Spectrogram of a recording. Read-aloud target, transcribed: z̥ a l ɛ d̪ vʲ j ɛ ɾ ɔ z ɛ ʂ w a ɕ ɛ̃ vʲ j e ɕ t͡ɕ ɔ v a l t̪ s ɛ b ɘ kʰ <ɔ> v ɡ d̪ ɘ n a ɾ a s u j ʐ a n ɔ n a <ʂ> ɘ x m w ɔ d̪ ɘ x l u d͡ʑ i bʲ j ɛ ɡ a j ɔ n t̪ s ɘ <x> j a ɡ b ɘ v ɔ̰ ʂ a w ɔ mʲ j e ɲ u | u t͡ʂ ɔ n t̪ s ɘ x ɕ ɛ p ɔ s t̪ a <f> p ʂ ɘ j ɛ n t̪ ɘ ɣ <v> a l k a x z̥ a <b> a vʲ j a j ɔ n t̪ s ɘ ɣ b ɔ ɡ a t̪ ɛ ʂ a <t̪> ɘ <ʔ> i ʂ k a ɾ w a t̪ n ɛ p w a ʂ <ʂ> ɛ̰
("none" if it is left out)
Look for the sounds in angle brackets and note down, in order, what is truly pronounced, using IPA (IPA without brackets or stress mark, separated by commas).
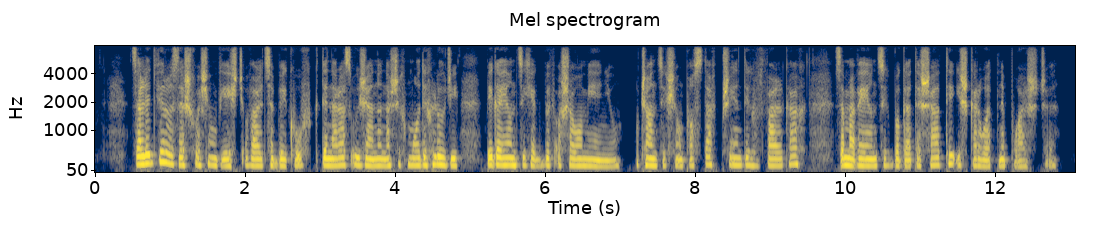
u, ʂ, x, f, vː, m, t̪, ʔ, t͡ʂ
